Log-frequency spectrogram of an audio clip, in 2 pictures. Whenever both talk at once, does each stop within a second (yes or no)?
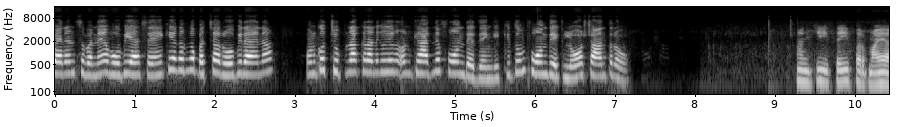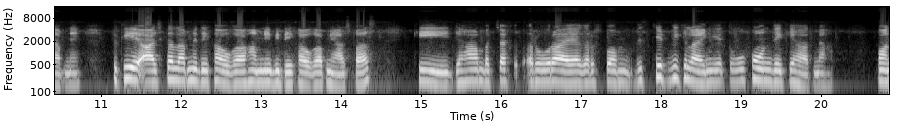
yes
